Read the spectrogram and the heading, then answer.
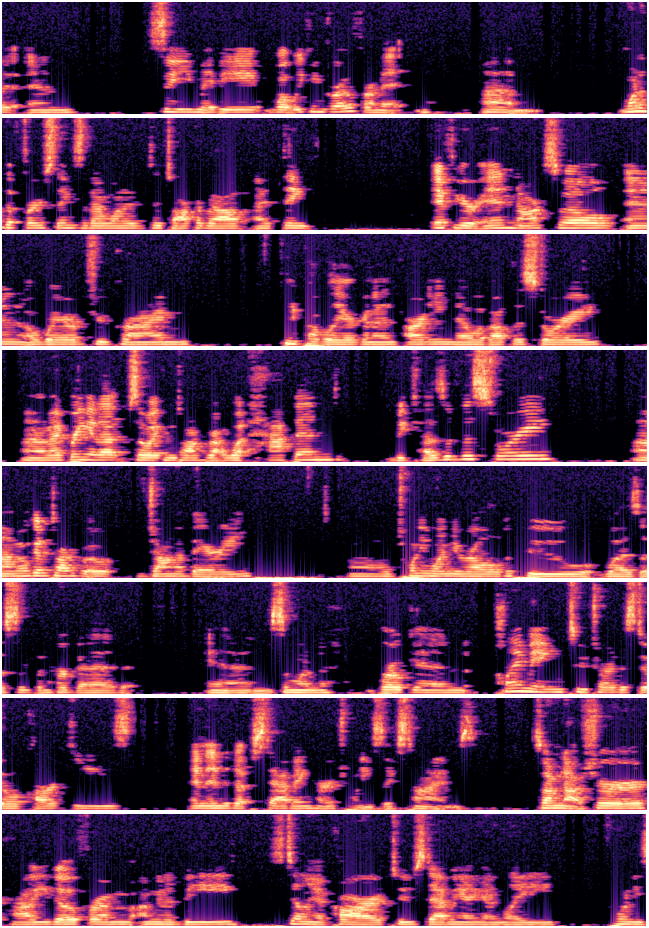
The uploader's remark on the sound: the sound quality which we are working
